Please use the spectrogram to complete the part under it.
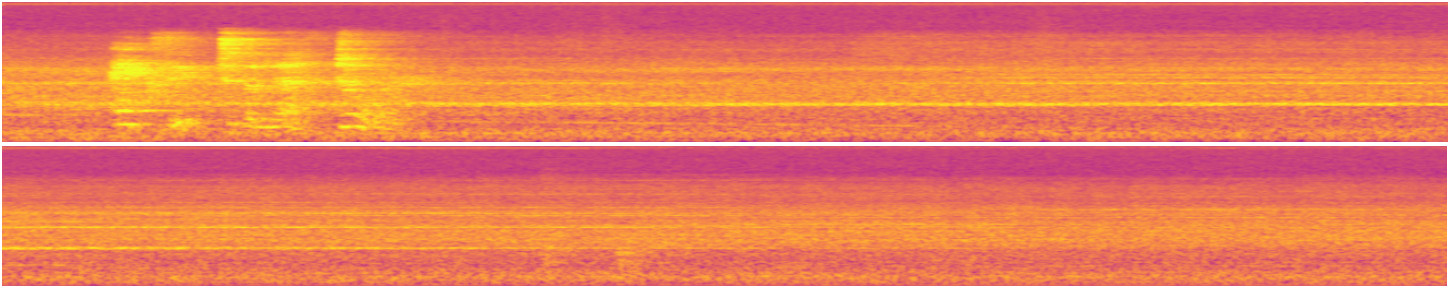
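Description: A train rumbles and hums steadily along the track.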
